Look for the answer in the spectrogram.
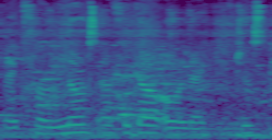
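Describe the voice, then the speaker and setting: A woman's voice: mid-range voice, fairly even intonation, fairly quick, over loud music. A young woman in her twenties with a French accent, a guest speaking English in simple phrases full of "like". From France. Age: 20s. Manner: simple phrasing with many "like" fillers. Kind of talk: casual interview.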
